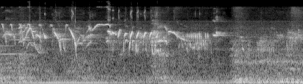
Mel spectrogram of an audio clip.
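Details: Young canaries practising song together: a quick burst of sharp rising and falling high notes and a rapid trill, fading into quieter twitter near the end, with a low background rumble.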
